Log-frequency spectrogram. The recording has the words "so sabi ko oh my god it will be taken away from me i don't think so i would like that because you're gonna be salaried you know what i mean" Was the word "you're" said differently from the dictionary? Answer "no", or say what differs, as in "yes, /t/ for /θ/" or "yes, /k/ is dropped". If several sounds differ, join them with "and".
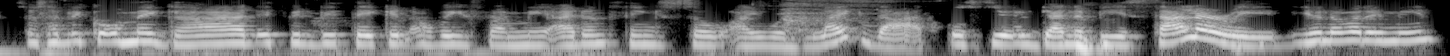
yes, /l/ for /ɹ/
